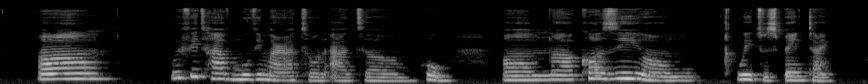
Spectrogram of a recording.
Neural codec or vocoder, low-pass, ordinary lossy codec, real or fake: none; 14.4 kHz; none; real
